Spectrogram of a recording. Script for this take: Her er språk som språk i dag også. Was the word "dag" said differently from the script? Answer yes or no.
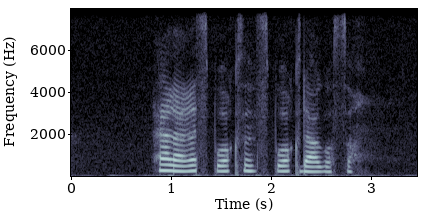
no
